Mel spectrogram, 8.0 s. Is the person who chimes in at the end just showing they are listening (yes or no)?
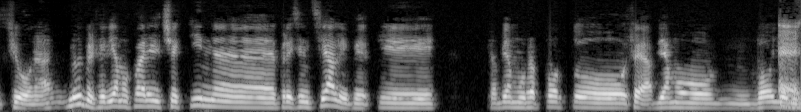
no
